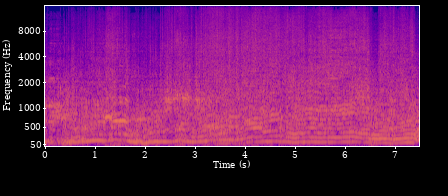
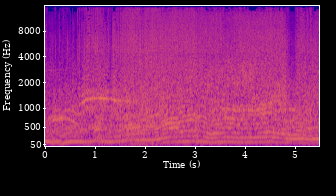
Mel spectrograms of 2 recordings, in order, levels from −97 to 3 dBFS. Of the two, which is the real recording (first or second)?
second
